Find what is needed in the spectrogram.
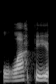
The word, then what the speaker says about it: LLAPY: they've announced this week the inaugural Lappy Awards, which Marina very helpfully tells me that's how it's pronounced, L-L-A-P-Y Awards, and it's just all about Star Trek stuff.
